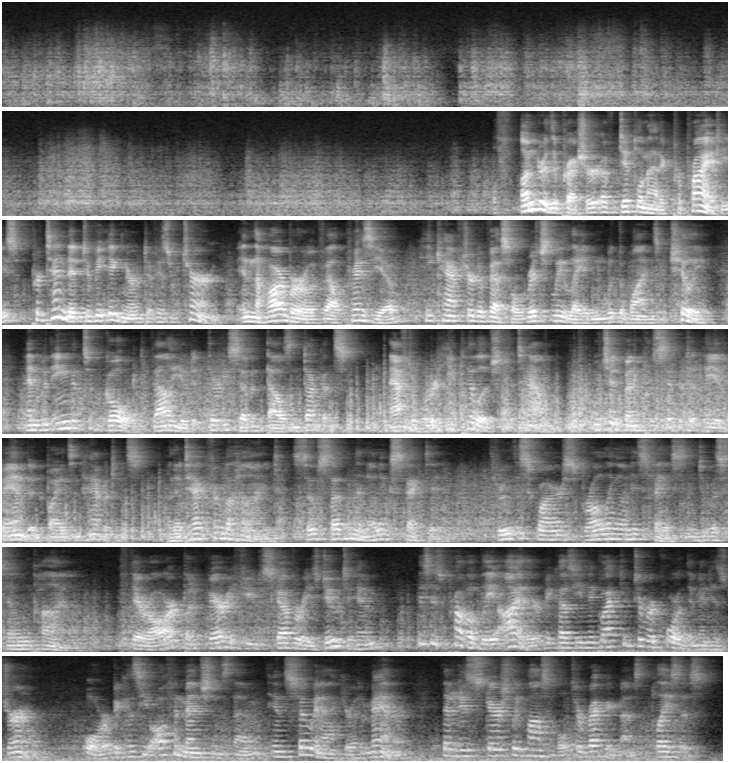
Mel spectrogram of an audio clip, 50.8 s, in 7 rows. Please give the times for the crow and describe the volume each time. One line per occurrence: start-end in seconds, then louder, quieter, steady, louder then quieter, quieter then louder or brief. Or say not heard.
not heard.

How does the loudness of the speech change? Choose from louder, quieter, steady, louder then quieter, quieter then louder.
quieter.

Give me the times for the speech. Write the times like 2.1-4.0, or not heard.
12.2-50.5.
